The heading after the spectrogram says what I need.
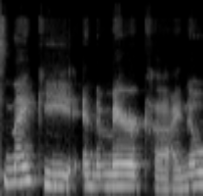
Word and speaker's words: Nike: I believe it's pronounced Nike. or maybe the same in Italian. I'm not sure. But in America, we call it Nike.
